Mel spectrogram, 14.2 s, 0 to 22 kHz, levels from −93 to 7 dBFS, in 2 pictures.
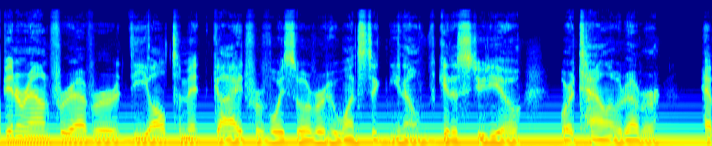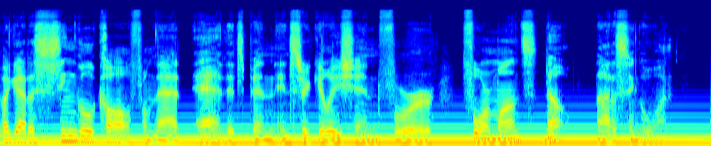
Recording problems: electrical hum; loud; throughout; 50 Hz, 7 dB below the speech

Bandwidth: 16 kHz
